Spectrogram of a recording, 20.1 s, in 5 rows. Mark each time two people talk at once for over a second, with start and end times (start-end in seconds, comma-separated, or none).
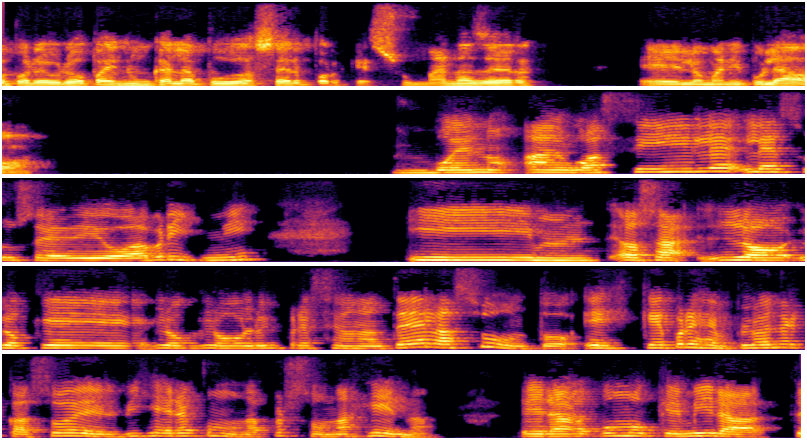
none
